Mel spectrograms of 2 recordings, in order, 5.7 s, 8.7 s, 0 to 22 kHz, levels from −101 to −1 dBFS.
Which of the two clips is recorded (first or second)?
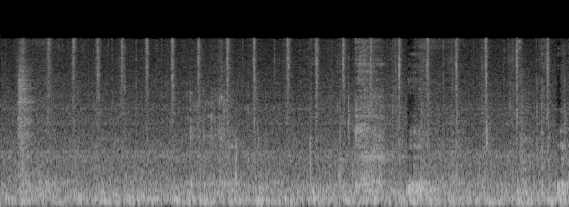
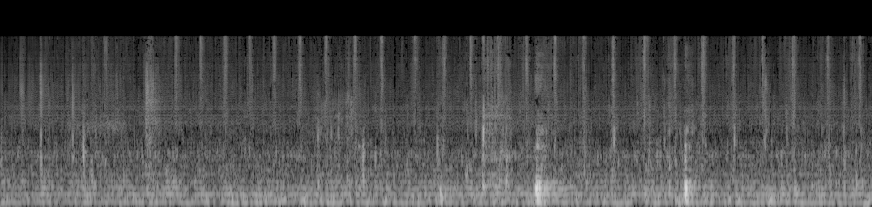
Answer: first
